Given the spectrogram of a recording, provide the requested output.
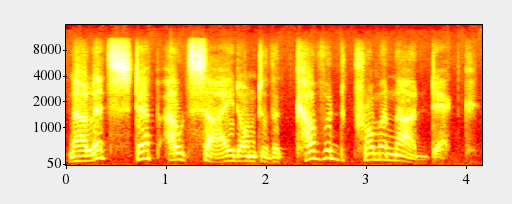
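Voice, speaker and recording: A man's voice: on the high side, big pitch swings, a little slow, over loud music. A man hosting with scripted, scene-setting narration. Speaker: narrator host.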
